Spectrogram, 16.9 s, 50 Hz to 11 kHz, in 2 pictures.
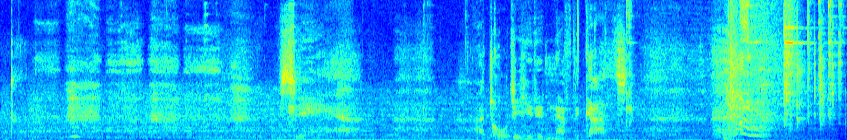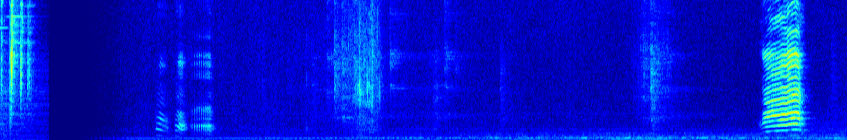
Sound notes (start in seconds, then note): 7.3 grunts; 10.0 kitty squawking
